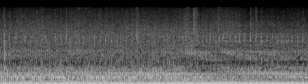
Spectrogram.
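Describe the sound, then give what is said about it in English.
A plane flies overhead, a continuous heavy engine roar with a deep low rumble and a steady drone holding the same loudness throughout, with no voices. “Planes flying overhead.”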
